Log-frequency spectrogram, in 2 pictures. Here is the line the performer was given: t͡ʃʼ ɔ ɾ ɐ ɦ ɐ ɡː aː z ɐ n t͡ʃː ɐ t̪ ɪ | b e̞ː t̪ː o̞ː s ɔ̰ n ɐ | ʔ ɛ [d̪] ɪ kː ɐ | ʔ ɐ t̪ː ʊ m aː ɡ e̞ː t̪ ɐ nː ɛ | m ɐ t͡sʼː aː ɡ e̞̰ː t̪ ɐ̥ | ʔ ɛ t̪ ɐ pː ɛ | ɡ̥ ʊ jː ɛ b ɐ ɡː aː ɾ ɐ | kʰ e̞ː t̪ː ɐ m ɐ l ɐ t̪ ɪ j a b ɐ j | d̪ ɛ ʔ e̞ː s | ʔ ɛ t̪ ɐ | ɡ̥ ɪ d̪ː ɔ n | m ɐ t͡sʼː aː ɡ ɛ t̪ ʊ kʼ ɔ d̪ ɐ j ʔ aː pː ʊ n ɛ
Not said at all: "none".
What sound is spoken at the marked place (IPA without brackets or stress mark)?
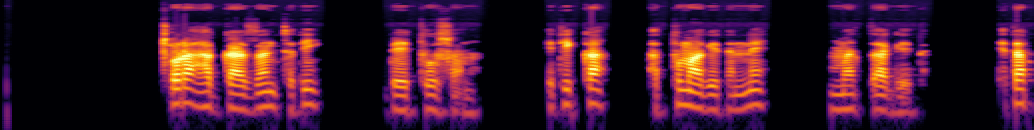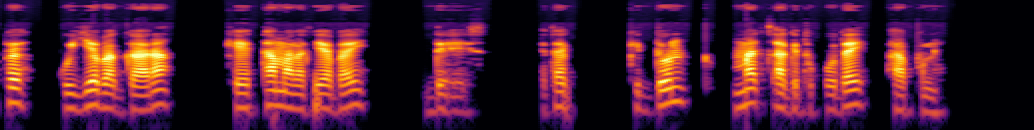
t̪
